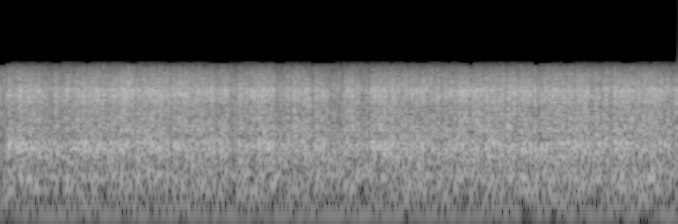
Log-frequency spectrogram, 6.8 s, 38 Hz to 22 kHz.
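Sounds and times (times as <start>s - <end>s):
vehicle engine with overdrive pulling up a hill below 3,000 RPM: 0.0s - 6.7s.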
